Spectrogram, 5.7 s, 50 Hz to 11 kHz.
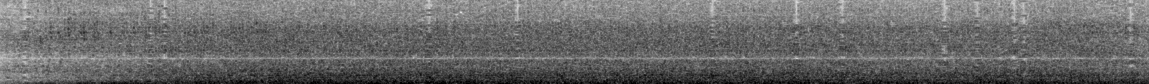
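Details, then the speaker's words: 1969 Chevrolet Suburban with junkyard big-block, ballast resistor in the coil circuit: engine catches straight away and settles into a steady, even run with no misfire or stumble; healthy after the ignition fix, good oil pressure. "Ah, it's so nice to hear it running great again right now."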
